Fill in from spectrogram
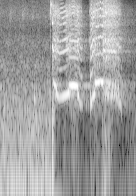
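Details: Bali green junglefowl calling once, a loud scratchy two-syllable crow with a short gap between the rough first note and the sustained second note, over faint low background hum.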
